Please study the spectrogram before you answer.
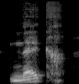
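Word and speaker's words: Necker: 18e siècle et bien ont prononcé necre ce qui ne viendrait à l'idée de personne aujourd'hui on dit ne voilà donc les prononciations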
